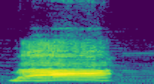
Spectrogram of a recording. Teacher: the ping sheng is easier on the throat, so it's sort of a more open throat, la, and then the others are more constricted throat.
